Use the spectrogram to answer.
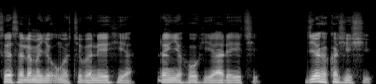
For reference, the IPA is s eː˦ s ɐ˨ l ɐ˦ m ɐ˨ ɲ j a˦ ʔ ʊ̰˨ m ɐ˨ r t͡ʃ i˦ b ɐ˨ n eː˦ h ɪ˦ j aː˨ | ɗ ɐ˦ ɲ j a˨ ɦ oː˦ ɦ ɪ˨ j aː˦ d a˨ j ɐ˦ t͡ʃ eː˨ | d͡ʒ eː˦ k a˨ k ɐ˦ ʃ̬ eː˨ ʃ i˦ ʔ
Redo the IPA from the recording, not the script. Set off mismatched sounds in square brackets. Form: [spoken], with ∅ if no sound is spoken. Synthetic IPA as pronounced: s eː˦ s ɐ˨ l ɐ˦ m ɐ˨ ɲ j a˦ ʔ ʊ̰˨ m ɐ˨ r t͡ʃ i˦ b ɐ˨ n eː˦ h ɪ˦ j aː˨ | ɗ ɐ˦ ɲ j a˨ ɦ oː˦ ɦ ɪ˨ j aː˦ d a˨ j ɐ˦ t͡ʃ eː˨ | d͡ʒ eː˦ k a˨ k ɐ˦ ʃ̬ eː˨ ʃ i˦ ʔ

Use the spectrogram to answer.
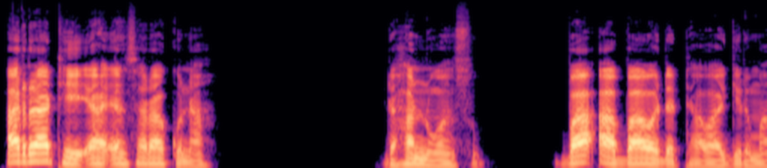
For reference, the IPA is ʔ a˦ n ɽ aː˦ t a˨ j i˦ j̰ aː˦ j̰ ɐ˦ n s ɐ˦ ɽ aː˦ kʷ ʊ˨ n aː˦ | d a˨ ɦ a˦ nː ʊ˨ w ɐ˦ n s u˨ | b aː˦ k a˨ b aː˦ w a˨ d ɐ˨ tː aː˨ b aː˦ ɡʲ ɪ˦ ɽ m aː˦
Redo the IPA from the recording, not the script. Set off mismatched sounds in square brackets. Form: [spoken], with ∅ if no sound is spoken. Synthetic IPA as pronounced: ʔ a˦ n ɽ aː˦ t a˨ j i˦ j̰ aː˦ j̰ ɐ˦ n s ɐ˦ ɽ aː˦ kʷ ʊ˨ n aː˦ | d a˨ ɦ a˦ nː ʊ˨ w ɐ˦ n s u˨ | b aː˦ [ʔ] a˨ b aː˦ w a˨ d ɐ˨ tː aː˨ [w] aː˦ ɡʲ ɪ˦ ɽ m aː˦

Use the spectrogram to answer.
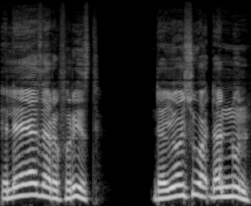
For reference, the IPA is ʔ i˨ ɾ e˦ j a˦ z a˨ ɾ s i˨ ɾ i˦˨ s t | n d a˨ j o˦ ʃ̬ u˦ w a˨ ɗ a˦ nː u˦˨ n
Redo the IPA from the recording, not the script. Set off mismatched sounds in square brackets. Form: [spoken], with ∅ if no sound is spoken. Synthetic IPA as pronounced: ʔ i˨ [l] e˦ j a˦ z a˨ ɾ [f] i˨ ɾ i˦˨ s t | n d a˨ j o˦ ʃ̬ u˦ w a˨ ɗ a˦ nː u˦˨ n

